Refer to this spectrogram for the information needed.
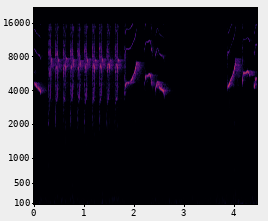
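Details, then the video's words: Kolibri wulung sunbird singing energetically to challenge a rival: a rapid run of high, buzzy, sharply repeated notes for about a second and a half, then a few thin descending whistles, a short silence, and the high chattering resumes. "Kolibri Wulung Gacor Cari Lawan"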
